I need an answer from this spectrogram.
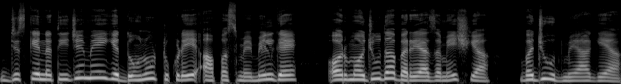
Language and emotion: Urdu, neutral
